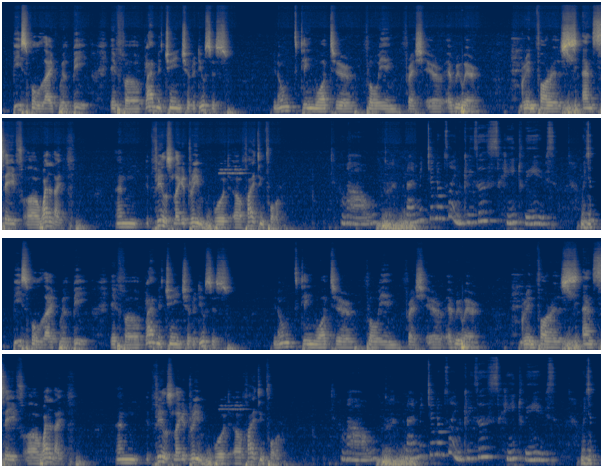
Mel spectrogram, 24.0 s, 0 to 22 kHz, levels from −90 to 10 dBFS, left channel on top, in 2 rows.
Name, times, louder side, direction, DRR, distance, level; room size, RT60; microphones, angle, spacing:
voice 1, 0.2-1.7 1.9-4.6 5.4-7.0 7.3-9.5 10.2-13.6 14.2-14.7 15.0-17.5 19.5-20.3 23.5-23.8, left 3 dB, 45° left, 1.2 m, -31 dB
voice 2, 18.7-19.6 20.0-23.8, equal, 25° left, 1.4 m, -42 dB
7.4 x 6.1 x 4.9 m
head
